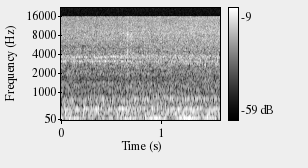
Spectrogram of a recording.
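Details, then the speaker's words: Happybuy 5 kW Chinese diesel heater in a cargo trailer tiny home, just switched off by holding the off button: low, steady fan hum with no combustion roar as it cycles down blowing cold air to cool itself; normal cooldown run. "And then it's going to, you probably can't see it in this light. It cycles down and it'll run cold air over the actual motor on the outside to help cool it down."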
